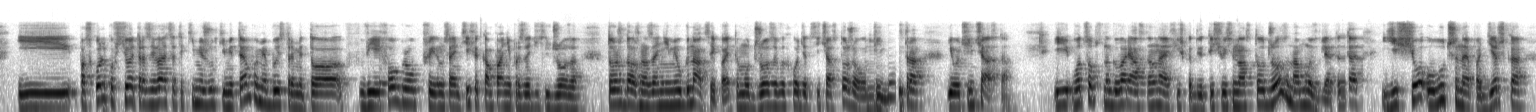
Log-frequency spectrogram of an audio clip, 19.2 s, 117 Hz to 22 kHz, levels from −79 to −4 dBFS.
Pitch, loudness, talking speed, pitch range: 155 Hz, -17 LUFS, 150 wpm, 145-170 Hz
